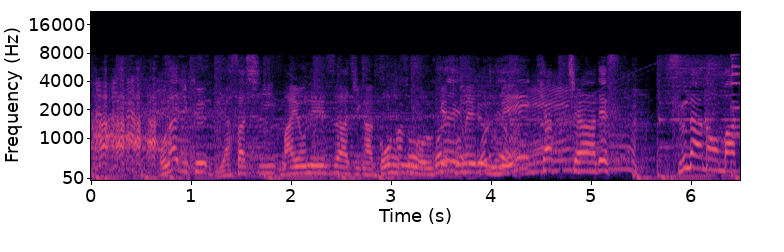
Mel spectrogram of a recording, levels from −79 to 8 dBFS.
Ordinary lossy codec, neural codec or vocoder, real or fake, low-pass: none; none; real; none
